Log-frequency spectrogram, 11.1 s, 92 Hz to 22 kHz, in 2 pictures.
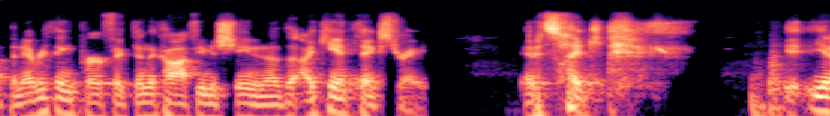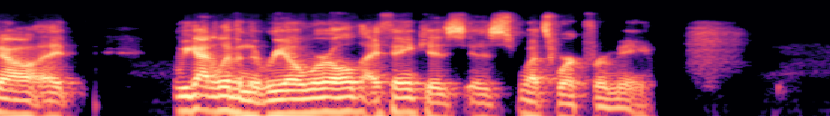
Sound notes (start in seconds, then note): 4.6 laughs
